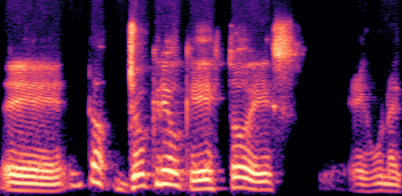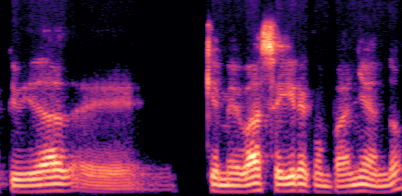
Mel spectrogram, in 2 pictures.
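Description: Speaking at a fairly slow pace, a man with a medium pitch uses lively intonation. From Argentina. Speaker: passive investor, tech entrepreneur. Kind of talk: interview.

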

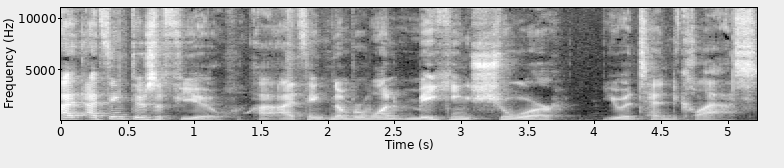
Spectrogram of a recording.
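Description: In a normal speaking voice, a man talks at a fairly slow pace with lively intonation and a medium pitch. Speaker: admissions officer podcast host. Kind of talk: casual chat.

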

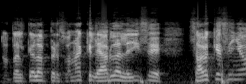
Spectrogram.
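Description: A man speaks with a Mexican accent. His pace is fairly quick. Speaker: podcast host. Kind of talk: interview.

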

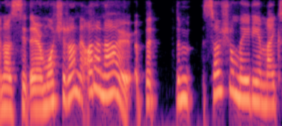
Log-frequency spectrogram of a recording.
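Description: Female voice at a fairly high pitch, with very wide pitch swings and a fairly quick pace. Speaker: online video creator. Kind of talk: casual chat. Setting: video call.

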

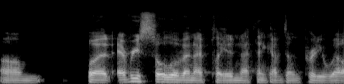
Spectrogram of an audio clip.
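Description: With a New York accent, this man speaks very fast in a fairly low, flat monotone, the sound dry and close with no echo. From Long Island, New York. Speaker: professional gamer. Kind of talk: interview. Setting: home basement on extension cord.

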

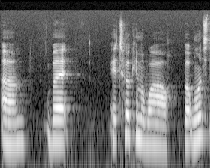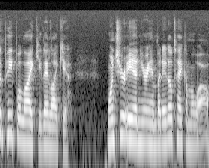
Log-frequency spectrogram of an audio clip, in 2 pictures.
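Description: A woman with an American accent talks at a moderate pace, her pitch medium and her intonation fairly even. Long, frequent pauses break up her speech. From Maryland, Smith Island area. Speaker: host's mother. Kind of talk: casual chat. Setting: at home on the couch.

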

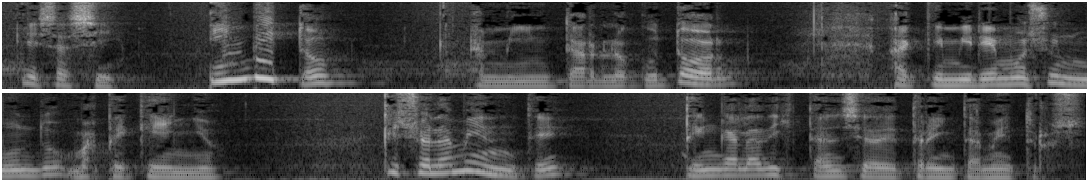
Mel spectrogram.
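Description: Over noticeable background noise, a man with a fairly high pitch speaks very slowly, with long, frequent pauses. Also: lively intonation. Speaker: podcast host, media journalist. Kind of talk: opinion monologue. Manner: conversational, with fillers.

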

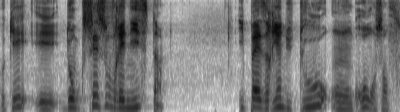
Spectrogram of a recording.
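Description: A woman speaks very slowly at a medium pitch with ordinary pitch variation. The sound is dry and close, with no echo. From France, Paris region. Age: 50s. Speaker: law professor. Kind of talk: casual interview.

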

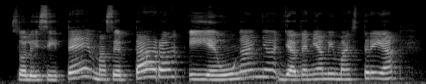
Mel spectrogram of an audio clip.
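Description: Speaking with a Puerto Rican accent, a woman uses a fairly high pitch and lively intonation at a fairly slow pace. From Puerto Rico, west (Sabana Grande). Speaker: podcast host, university professor. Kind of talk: solo monologue, personal story.

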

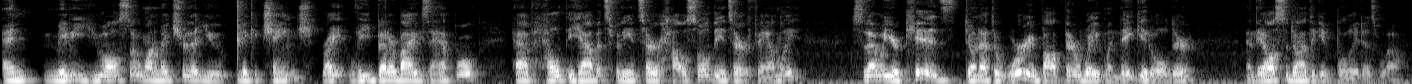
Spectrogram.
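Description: The man's voice is fairly high, somewhat breathy and dark and mellow in tone. He talks at a fairly quick pace. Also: ordinary pitch variation. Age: 30s. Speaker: fitness and health coach, podcast host. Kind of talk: motivational monologue. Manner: energetic, emphatic.

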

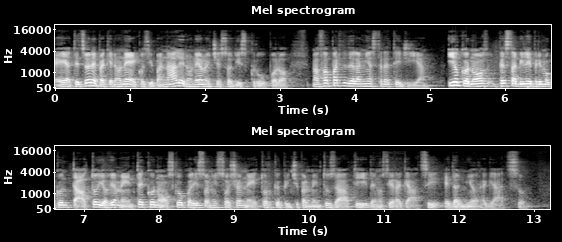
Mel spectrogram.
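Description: A normal speaking voice goes at a fairly quick pace with ordinary pitch variation. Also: man, medium pitch for a man. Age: 40s. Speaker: psychologist and podcast host. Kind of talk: talk to parents (recorded live session). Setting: school (recorded live session).

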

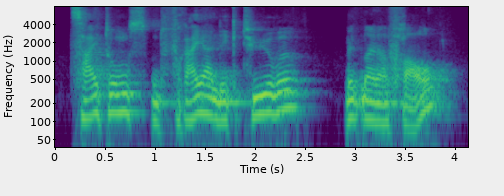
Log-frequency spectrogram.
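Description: A man's voice, dark and mellow in tone, moves with ordinary pitch variation. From Saarland, Germany. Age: 50s. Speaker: state environment minister. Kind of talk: podcast interview.

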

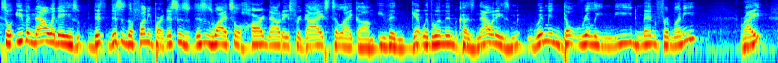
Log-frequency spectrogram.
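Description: With a New York accent and a dark, mellow tone, this speaker talks at a fairly quick pace with ordinary pitch variation. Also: man, high pitch for a man. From Brooklyn, New York. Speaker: relationship coach. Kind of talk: panel discussion. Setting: studio.

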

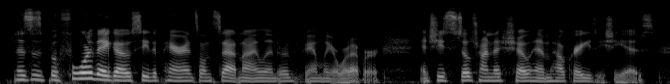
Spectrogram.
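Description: In a very clean recording with a silent background, a woman with a Southern US accent talks very fast in an animated tone, her fairly low voice showing vocal fry and lively intonation. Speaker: podcast co-host. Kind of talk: casual banter. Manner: laughing, animated.

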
